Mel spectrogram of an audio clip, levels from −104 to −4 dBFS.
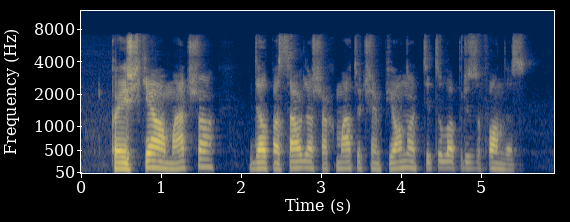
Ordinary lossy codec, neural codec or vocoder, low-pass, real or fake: MP3, 64 kbps; none; 7.2 kHz; real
